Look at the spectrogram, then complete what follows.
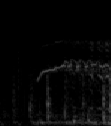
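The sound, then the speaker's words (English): A horse, coming along a trail from the west, whinnies with a rising, drawn-out neigh while hooves clip-clop in a quick rhythm underneath, moderately loud, with no one speaking. “You hear horse. Run plenty fast.”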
